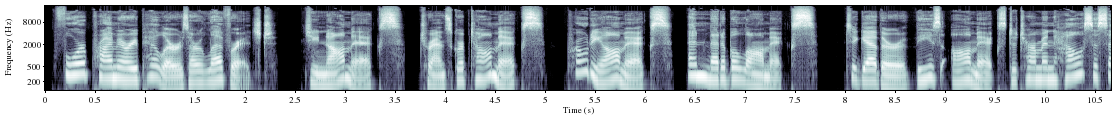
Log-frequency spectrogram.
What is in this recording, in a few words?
medical narration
